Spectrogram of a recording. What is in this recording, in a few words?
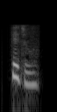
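"fiddle", English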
